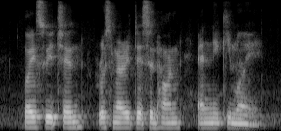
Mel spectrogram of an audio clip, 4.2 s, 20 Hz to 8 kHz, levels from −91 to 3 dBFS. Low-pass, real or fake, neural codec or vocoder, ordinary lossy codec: none; fake; codec, 16 kHz, 4 kbps, X-Codec, HuBERT features, trained on balanced general audio; none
